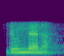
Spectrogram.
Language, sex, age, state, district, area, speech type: Marathi, female, 18-30, Maharashtra, Gondia, rural, conversation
